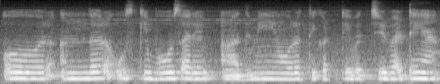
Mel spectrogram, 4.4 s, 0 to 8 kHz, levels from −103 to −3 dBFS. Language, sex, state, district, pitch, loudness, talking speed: Hindi, female, Punjab, Fazilka, 205 Hz, -15 LUFS, 150 wpm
